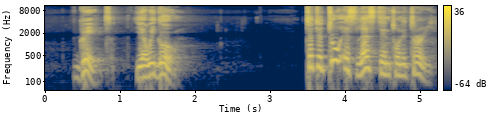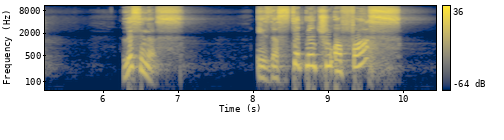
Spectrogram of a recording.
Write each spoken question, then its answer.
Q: Listeners, is the statement true or false?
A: It is false.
